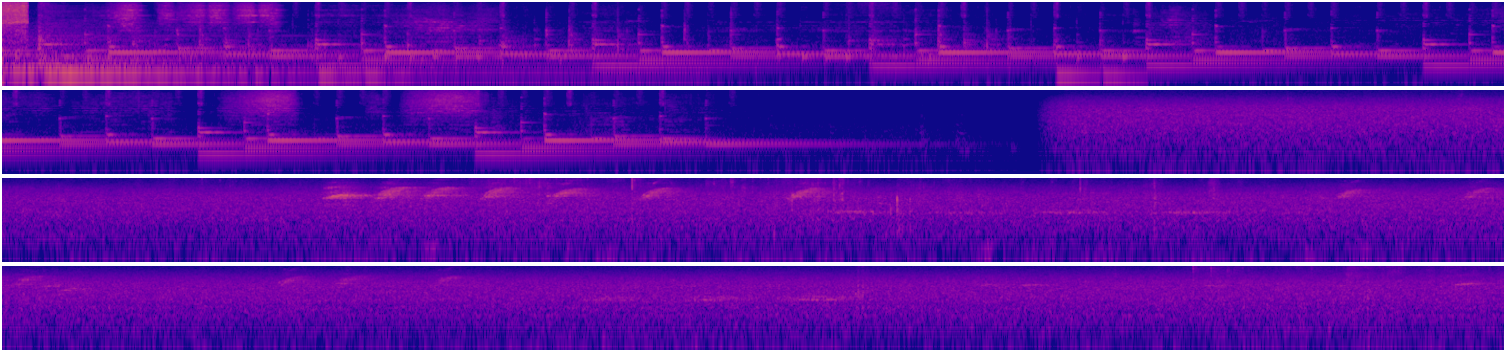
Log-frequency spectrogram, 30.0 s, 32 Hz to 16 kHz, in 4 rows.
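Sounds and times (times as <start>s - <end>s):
hiss of outdoor ambience: 0.0s - 11.3s, 12.7s - 30.0s
background music: 0.0s - 12.0s
birds calling: 16.6s - 23.2s, 23.8s - 27.9s.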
